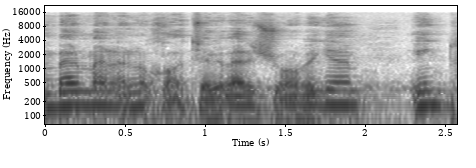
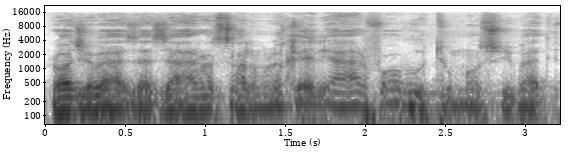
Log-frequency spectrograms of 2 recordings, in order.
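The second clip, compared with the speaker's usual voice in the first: ordinary delivery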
